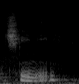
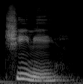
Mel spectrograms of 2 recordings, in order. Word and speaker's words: Cheney: It's a small town right outside of Spokane called Cheney. – Called? – Cheney. – Cheney. – Spelled like Cheney. Which a lot of people pronounce it that way, but locals say Cheney.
